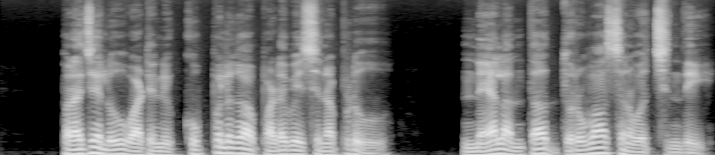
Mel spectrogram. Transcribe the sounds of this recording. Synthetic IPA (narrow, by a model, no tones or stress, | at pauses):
pɾɐd͡ʒɐluʋaːʈinikupːuluɡaːpɐɽɐʋe̞ːsinɐpːuɽṵ | nɛːlɐnt̪aːd̪uɾʋaːsɐnɐʋɐt͡ʃːind̪ḭ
